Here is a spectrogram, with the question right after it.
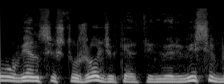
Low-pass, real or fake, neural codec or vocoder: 14.4 kHz; real; none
